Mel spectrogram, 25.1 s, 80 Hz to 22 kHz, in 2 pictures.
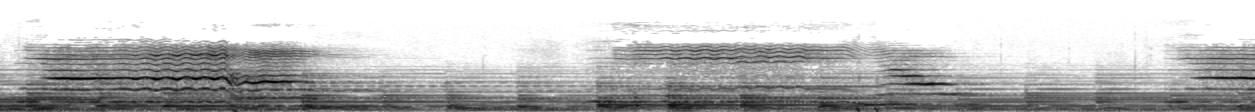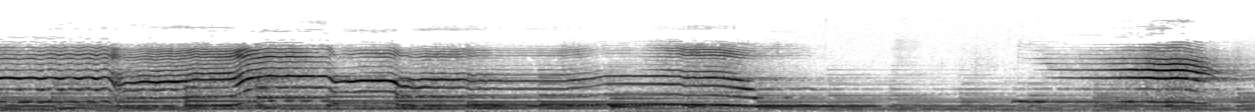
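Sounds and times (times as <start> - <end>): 
soprano and mezzo-soprano singing a comic operatic duet of meows: 0.2 - 3.8, 5.9 - 9.9, 11.7 - 20.5, 22.7 - 25.0.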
